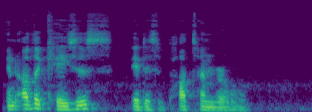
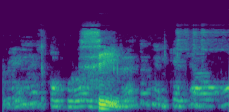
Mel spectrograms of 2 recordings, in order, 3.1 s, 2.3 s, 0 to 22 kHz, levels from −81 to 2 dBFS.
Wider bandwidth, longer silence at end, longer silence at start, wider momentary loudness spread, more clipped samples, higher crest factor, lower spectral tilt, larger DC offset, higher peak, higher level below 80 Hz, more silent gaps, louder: first, 13.5 kHz vs 9.6 kHz; first, 0.65 s vs 0 s; about the same, 0.05 s vs 0 s; second, 12 LU vs 16 LU; neither; about the same, 20 dB vs 20 dB; first, -6.5 dB/octave vs -3.5 dB/octave; neither; about the same, -2 dBFS vs 0 dBFS; first, -50 dBFS vs -60 dBFS; neither; about the same, -21 LUFS vs -20 LUFS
